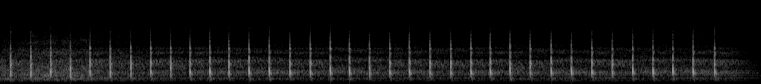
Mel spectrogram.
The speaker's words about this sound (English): Because the knocking was incessant. Scripture says impudent, or other versions say persistent.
